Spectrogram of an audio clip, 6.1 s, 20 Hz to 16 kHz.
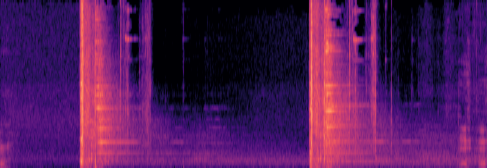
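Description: Two shots from a Japanese-made Winchester Model 1894 lever-action carbine in .30-30, about three seconds apart, each followed by a fading ring from a struck steel target.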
